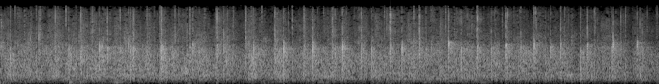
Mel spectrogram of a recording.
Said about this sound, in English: Round of applause for the choir.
